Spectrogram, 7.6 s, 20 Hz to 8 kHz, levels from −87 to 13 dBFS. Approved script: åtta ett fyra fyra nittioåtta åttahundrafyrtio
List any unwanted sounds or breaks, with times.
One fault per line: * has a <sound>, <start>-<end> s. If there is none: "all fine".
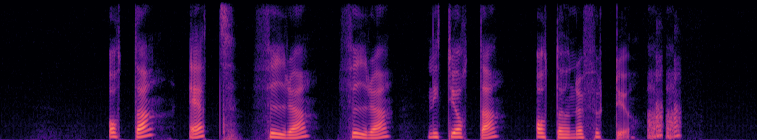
* has a laugh, 6.5-6.8 s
